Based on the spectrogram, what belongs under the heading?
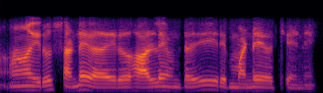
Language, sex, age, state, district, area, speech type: Telugu, male, 18-30, Telangana, Sangareddy, urban, conversation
